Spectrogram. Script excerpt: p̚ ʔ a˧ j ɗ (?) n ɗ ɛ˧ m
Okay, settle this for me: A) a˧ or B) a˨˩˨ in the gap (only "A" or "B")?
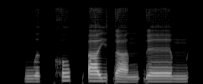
B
